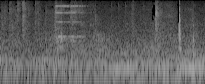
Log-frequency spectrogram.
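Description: Faint steady hum inside a Montgomery Vector hydraulic elevator car as it travels down, with a brief faint tone about half a second in and a small click near the end.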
